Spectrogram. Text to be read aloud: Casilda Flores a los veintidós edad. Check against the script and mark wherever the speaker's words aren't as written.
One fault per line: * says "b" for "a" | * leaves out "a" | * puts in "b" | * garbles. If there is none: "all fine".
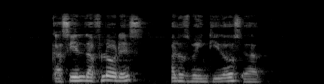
all fine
